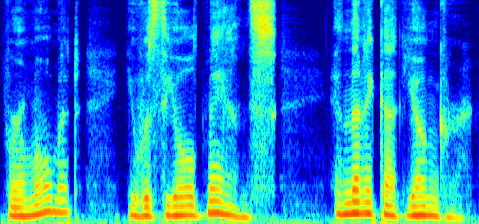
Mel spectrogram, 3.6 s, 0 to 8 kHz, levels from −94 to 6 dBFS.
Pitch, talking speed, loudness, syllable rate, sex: 120 Hz, 215 wpm, -18 LUFS, 5.3 syllables/s, male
